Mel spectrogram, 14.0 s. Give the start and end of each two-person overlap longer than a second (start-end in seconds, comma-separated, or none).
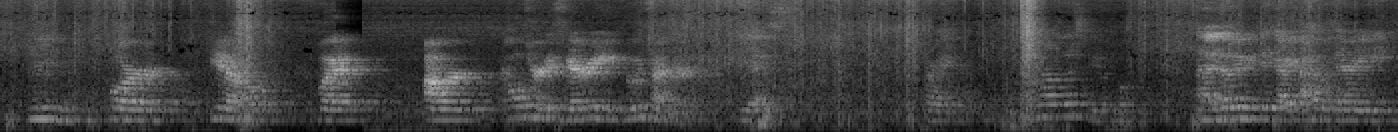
none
